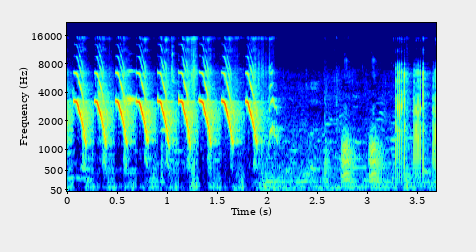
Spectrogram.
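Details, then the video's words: Starling recording used as a lure to get silent starlings singing and chattering: a fast run of about eight loud, downward-sweeping notes, roughly two per second, then softer scattered chatter and a few harsh buzzy notes. "SEKALI PENCET JALAK LANGSUNG PADA CEREWET"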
